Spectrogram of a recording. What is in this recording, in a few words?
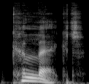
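"collect", English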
